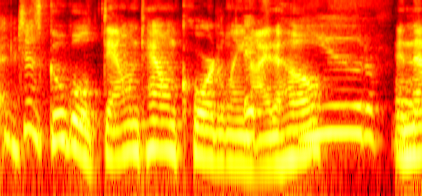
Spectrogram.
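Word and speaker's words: Coeur d'Alene: So if you're ever if you haven't been to Cordelane, Idaho, you should. Just Google downtown Cordelane, Idaho.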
